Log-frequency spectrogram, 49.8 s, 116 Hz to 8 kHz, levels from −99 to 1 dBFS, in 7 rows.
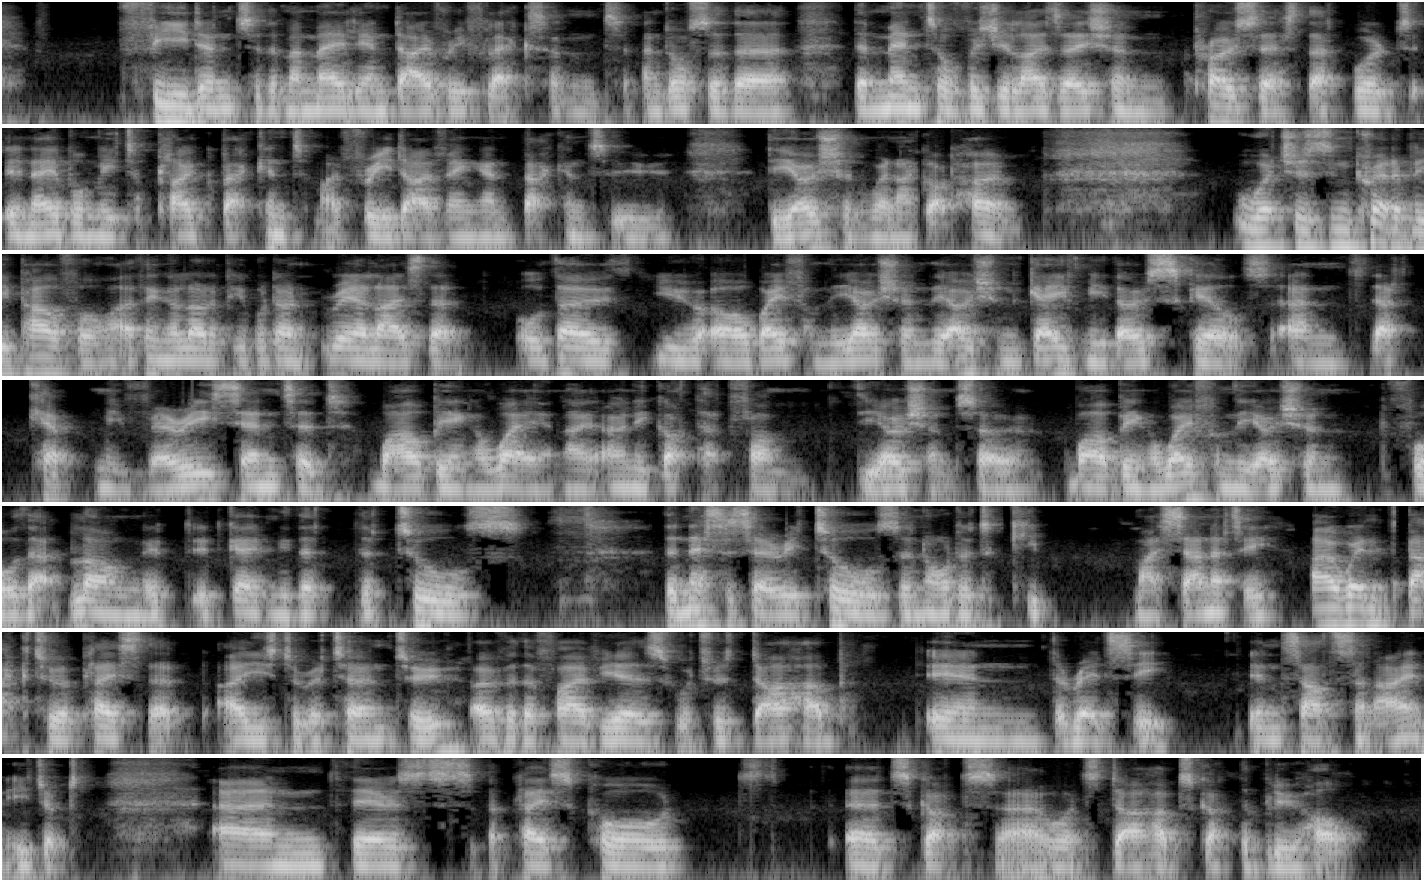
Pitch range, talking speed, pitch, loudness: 90-100 Hz, 175 wpm, 95 Hz, -24 LUFS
